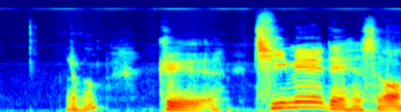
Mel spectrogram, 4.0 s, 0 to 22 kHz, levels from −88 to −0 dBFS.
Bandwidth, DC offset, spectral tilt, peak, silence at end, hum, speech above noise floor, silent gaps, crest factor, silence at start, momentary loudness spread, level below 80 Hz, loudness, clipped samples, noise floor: 16 kHz; under 0.1%; -5 dB/octave; 0 dBFS; 0 s; none; 35 dB; none; 16 dB; 0.65 s; 14 LU; -46 dBFS; -15 LUFS; under 0.1%; -51 dBFS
